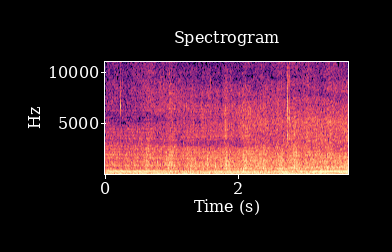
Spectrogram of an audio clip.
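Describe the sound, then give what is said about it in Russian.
A small fishing boat with fishermen aboard passes by, its motor droning steadily, a low humming engine over a broad wash of wind and water noise, holding an even loudness throughout with no voices. “Да, мимо нас поехала лодочка с рыбаками.”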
